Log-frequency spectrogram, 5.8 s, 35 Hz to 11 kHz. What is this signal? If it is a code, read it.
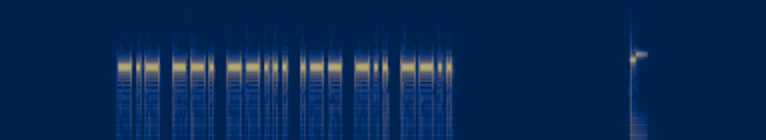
Morse code, heard as a keyed tone, about 34 wpm, 700 Hz. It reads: KG7WDZ
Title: USA Call Signs - 6 Characters - 2x Character Spacing - 35wpm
